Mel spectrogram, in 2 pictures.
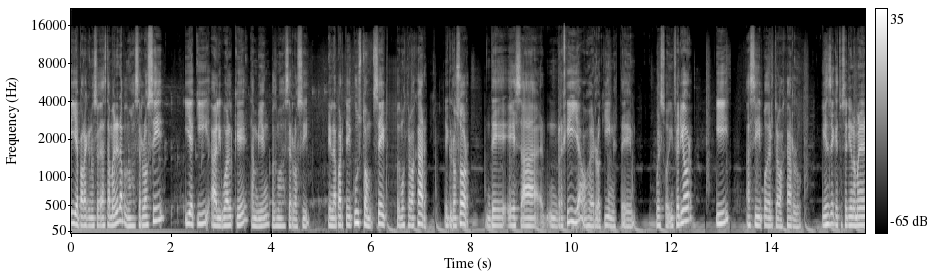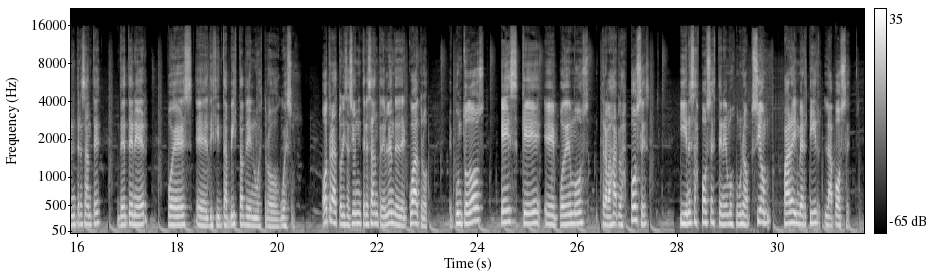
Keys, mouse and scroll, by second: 0.3 click, 2.1 right click, 3.4 click, 4.9 right click, 5.0 click, 6.6-9.9 drag, 10.5 right click, 11.1 right click, 11.5 right click, 12.8-14.5 drag, 14.8 ctrl+z, 14.8 r, 15.1 ctrl+z, 15.8 r.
